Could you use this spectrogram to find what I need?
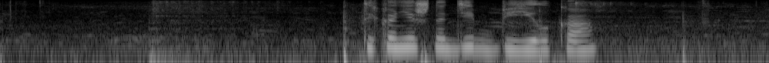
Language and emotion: Russian, angry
